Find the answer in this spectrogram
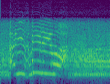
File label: aircraft destroyed, mood med, speech ru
